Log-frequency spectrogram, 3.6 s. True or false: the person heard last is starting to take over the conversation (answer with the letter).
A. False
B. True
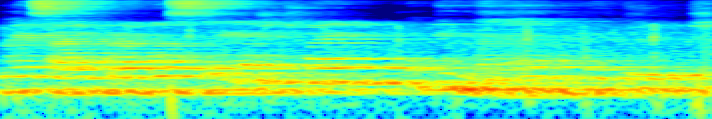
B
